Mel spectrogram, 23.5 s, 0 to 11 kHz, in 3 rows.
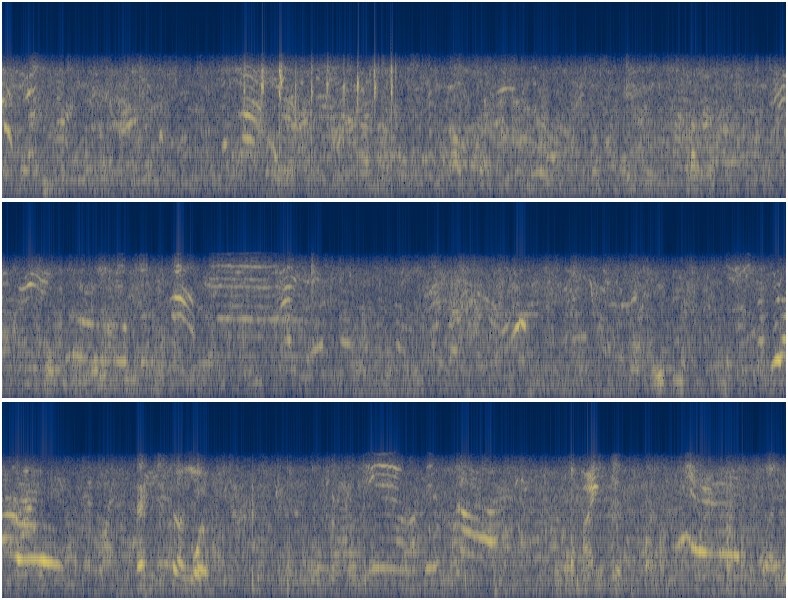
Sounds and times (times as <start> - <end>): Speech: 0.0 - 23.5.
